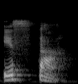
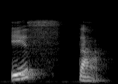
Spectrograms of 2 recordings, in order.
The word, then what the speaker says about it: está: E essa, como eu pronuncio? Está. Está. Viram a diferença? A sílaba tônica, nessa segunda opção, recai na última sílaba.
